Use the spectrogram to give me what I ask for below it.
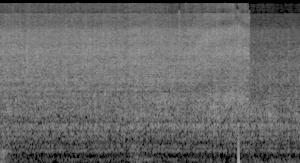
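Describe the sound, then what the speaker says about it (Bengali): Watermelon rind sizzling and frying steadily in a hot pan while being stirred, a loud, continuous hiss with a brief knock near the end. "পুরো খোসাটা দিয়ে দিলাম দিয়ে দেওয়ার পরে ভালোভাবে নাড়াচাড়া করে নিচ্ছি"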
